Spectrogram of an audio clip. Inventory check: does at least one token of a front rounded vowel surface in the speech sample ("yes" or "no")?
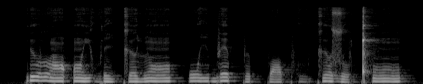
yes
